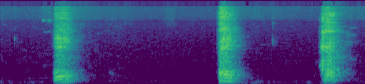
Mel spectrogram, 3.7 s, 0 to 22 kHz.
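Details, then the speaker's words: A 6-month-old puppy with harsh, hoarse cough bursts, described as sounding like an old man, going on continuously for three hours; the owner suspects kennel cough after searching online. "No, I've got a 6-month-old puppy that starts doing this. This isn't even the old dog. Oh no, it sounds like an old man. 3 hours that went on continuously. So I Google it, and it's kennel cough."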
